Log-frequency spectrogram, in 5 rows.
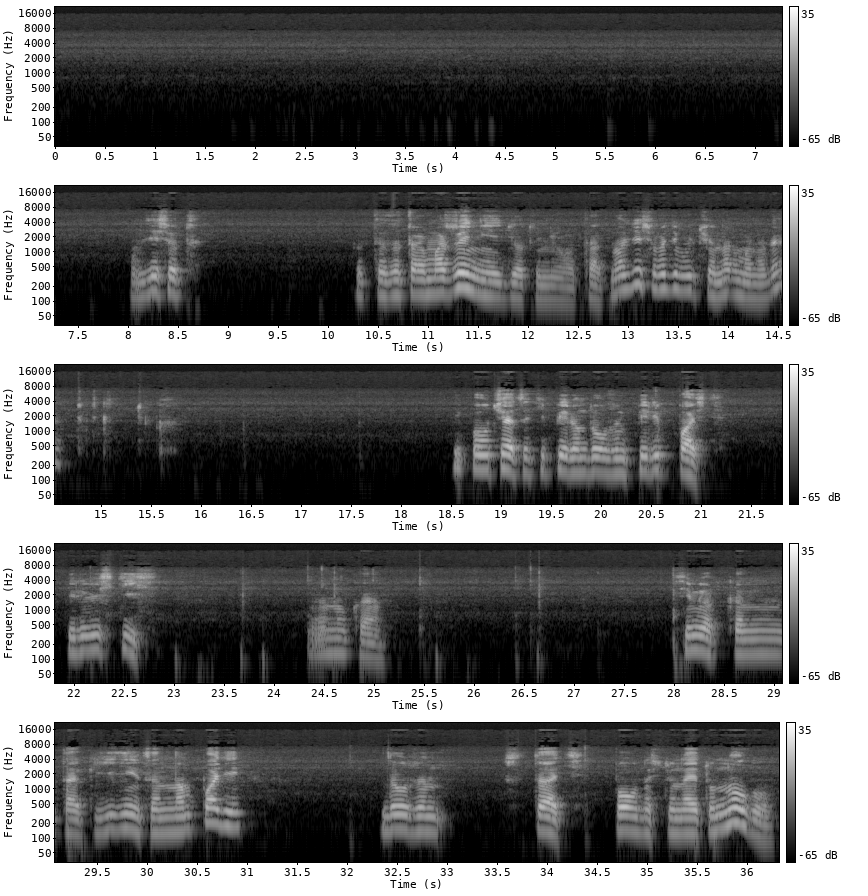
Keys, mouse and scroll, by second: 22.3 click, 24.5 shift+click, 25.0 middle click, 25.4 middle click, 26.5 shift+click, 28.1 KP_7, 29.3 KP_1, 32.1 click, 32.3-34.5 drag, 35.6 g.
